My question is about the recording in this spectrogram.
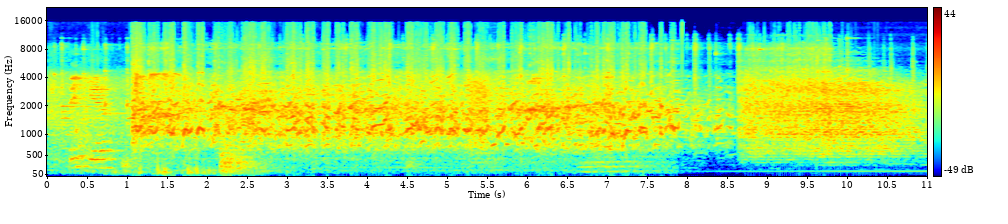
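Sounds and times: laughter: 1.0s - 8.7s.

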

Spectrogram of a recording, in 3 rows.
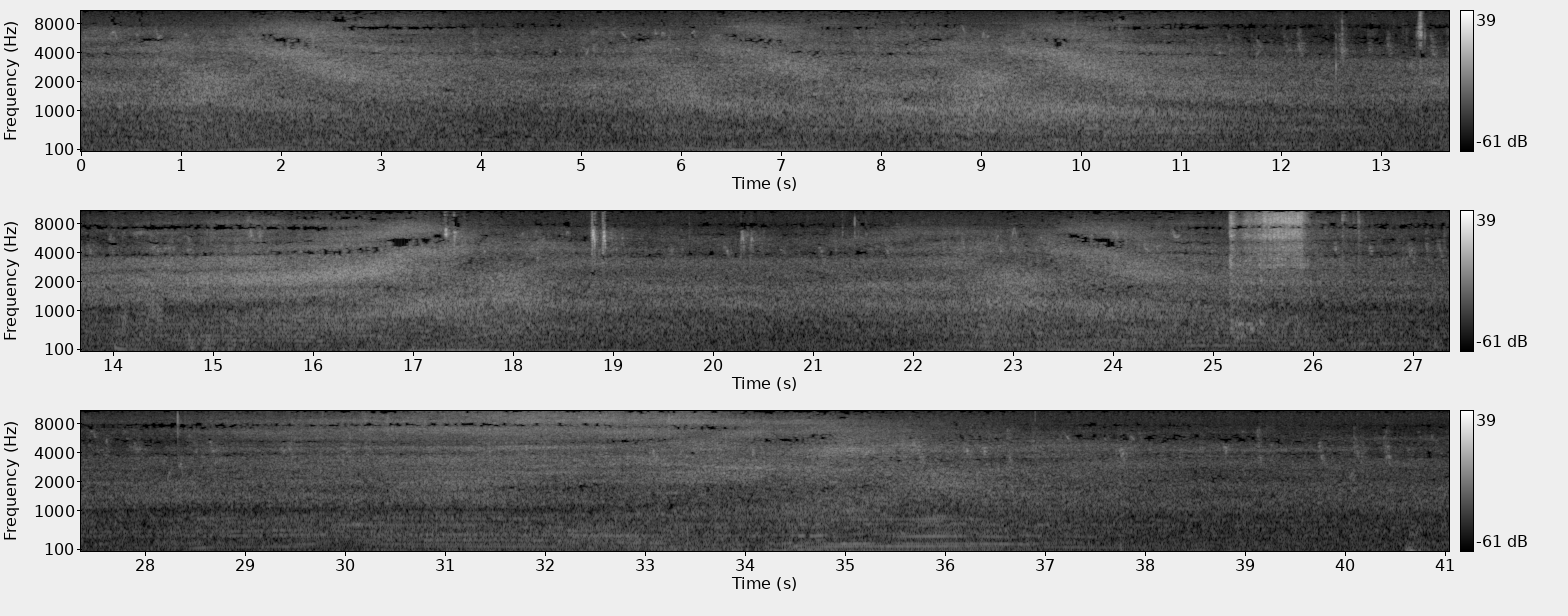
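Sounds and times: vehicles passing by: 0.0s - 41.0s.

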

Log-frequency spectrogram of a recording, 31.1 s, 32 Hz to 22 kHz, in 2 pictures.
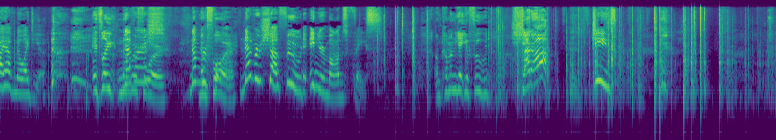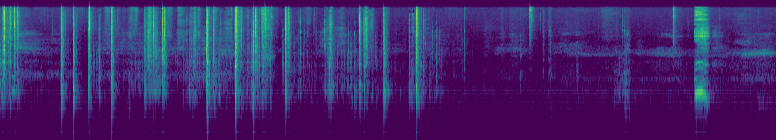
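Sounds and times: plastic toys clattering on plastic: 7.4s - 16.0s, 16.7s - 24.9s.

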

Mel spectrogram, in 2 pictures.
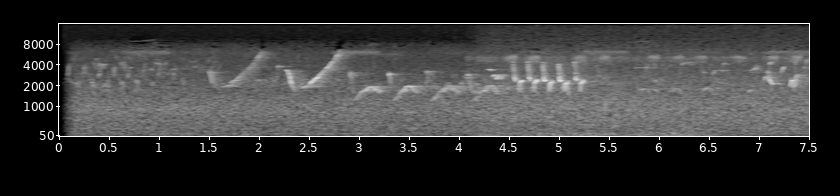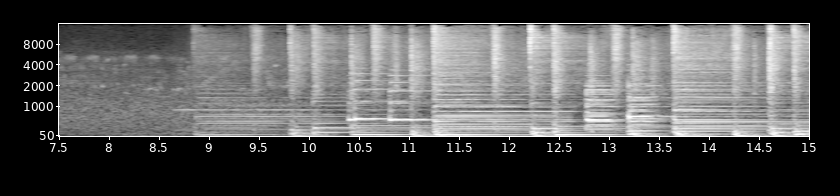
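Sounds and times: birds singing and chirping: 0.1s - 11.0s
outdoor background hiss: 0.1s - 15.0s.

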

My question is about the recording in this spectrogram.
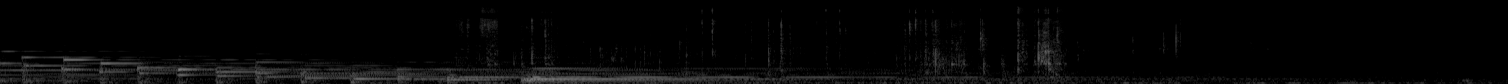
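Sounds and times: baking paper crinkling: 3.7s - 11.9s.

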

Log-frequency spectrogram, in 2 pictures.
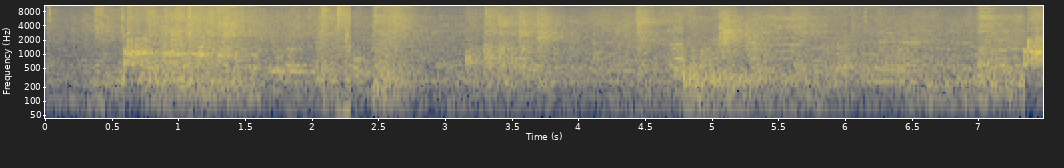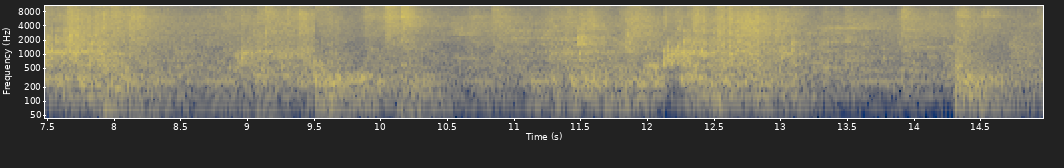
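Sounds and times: bowling alley rumble and clatter: 0.0s - 14.9s
bowling ball rolling: 0.1s - 14.9s
ball crashing into pins: 0.4s - 5.5s, 7.0s - 10.4s, 11.1s - 13.2s.

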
